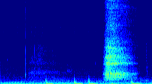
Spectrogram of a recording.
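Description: A man's quick, sharp intake of breath near the end, over faint, steady background music.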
